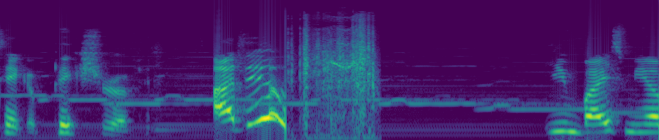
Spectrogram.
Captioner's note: camera clicking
